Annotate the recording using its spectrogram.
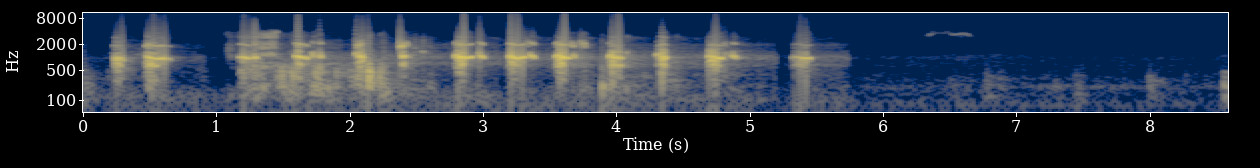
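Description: Tawny owl giving a run of about fourteen short, evenly pitched calls, roughly three a second, for about five seconds, with some scuffling under the first few notes; then it stops.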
